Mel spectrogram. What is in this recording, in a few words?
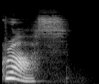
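"grass", British English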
